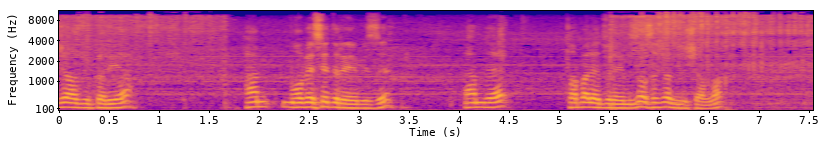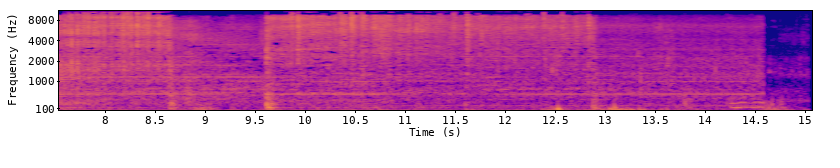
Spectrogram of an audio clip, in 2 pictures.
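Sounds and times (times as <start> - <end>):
arc welding crackling hiss: 0.0 - 3.4, 5.2 - 13.6.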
